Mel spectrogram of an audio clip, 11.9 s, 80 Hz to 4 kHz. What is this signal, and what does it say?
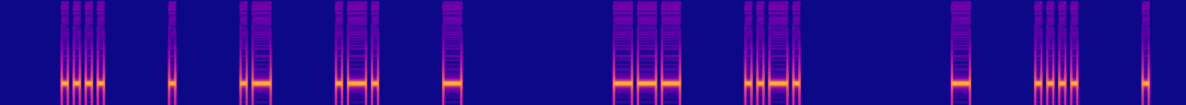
Morse code, heard as a keyed tone, about 20 wpm, spaced as for 10 wpm, 550 Hz. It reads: HEART OF THE
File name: cw / fists / Short-Story-4-10wpm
